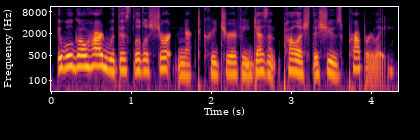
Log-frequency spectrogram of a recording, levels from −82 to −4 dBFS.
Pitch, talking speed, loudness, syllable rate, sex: 185 Hz, 235 wpm, -21 LUFS, 5.8 syllables/s, female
